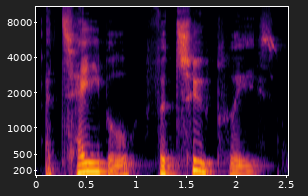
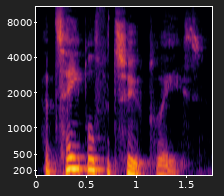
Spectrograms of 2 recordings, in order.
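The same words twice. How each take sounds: First: It is spoken at a moderate speed. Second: It is spoken quickly, at full speed. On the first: "this time a little faster" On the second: "at the speed native people speak"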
